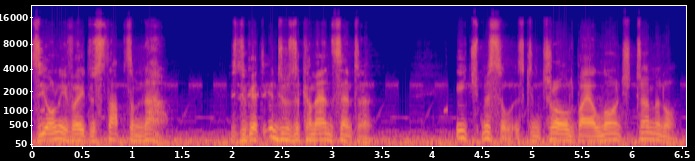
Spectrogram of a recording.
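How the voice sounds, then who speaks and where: An actor playing a stern, commanding Allied officer giving clipped, deliberate briefings in a video game cutscene. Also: male voice, medium pitch, animated, darkish tone, soft background music, close to an everyday voice. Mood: urgent, commanding.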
